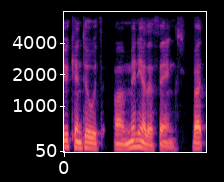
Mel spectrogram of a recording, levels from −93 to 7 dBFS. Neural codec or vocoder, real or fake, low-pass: none; real; 7.2 kHz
